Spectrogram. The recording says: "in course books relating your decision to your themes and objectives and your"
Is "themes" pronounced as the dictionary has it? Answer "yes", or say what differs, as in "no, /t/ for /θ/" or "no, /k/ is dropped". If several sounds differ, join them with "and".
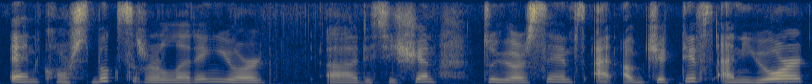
no, /s/ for /θ/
